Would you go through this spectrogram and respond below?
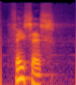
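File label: "faeces", Dutch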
